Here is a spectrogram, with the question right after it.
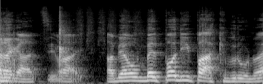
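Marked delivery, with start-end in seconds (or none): none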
